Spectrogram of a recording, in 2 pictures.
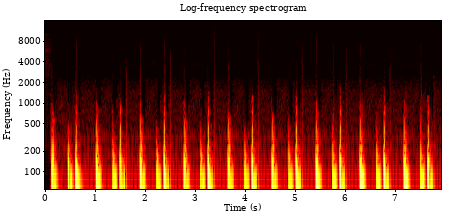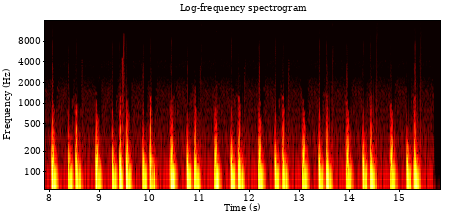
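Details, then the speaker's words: Regular low-pitched heart sounds near 68 a minute with a soft extra early diastolic sound at the apex: a left ventricular S3 gallop. "This is an S3 gallop. This is an S3 at the apex. S3 at the apex is a left ventricular S3."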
